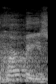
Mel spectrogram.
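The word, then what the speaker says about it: Hermès: It's pronounced Hermes.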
